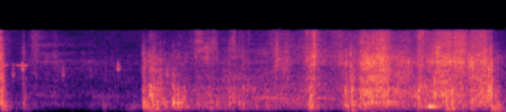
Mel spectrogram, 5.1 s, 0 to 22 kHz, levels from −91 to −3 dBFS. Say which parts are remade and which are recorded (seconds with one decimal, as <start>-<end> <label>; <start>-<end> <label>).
0.0-1.3 recorded; 1.3-4.0 remade; 4.0-5.1 recorded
